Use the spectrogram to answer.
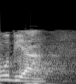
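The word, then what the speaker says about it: وُضِعَ: Allati wad allati wudia bacanya wudiah.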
